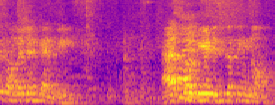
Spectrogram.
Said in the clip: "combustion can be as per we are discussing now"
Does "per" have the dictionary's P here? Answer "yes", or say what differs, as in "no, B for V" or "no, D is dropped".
no, F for P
